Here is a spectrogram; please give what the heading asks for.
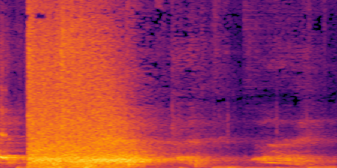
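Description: A sudden, loud burst of gunfire erupts during a confrontation with a woman holding scissors, the rapid shots blurring into a harsh crackling roar that fades over about a second, followed by a faint voice and low rumbling.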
